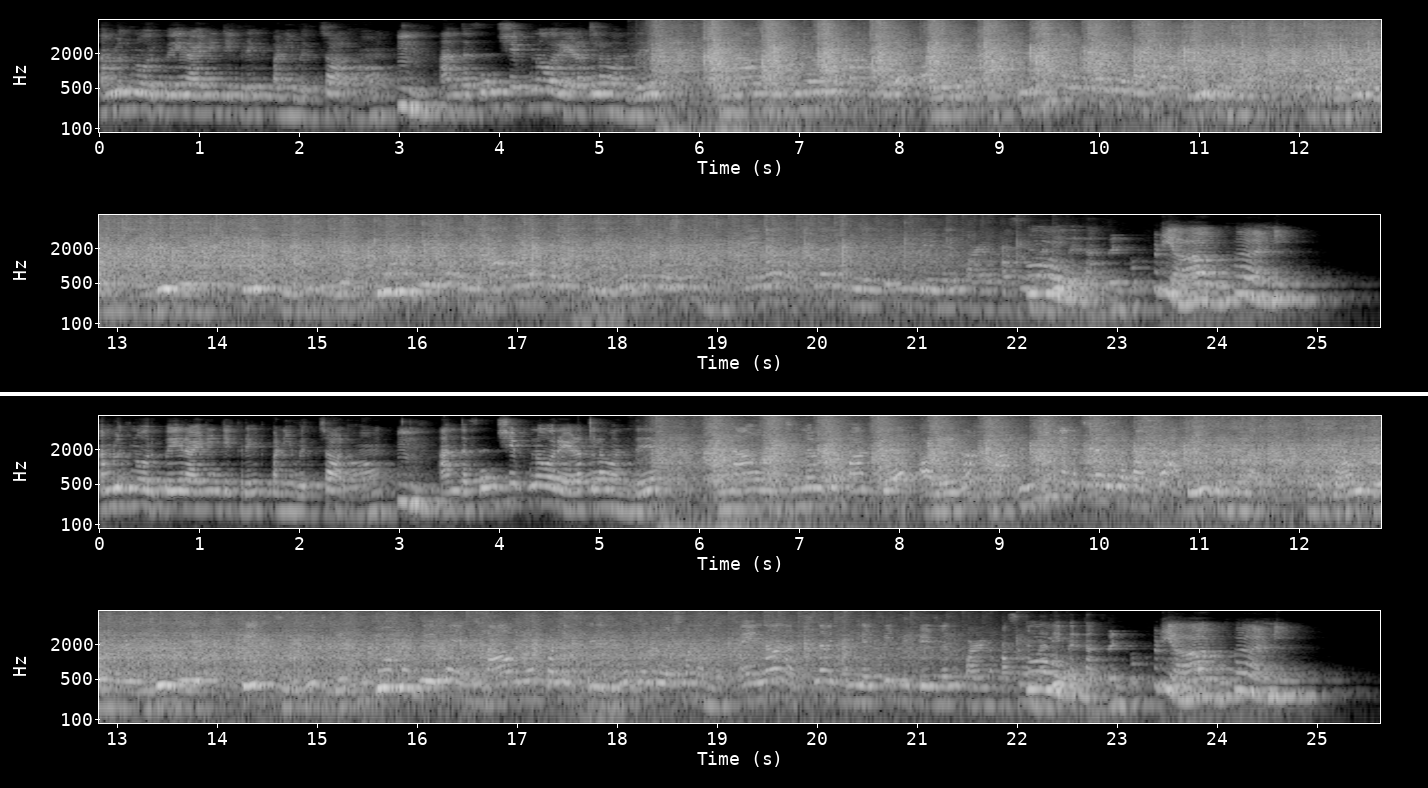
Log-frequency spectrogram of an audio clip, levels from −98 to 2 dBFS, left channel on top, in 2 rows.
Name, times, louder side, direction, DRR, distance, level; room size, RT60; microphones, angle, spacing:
voice 1, 0.0-2.8 3.4-5.6 6.2-11.6 12.0-23.1, right 3 dB, 70° right, 3 dB, 0.5 m, -30 dB
voice 2, 3.0-3.3 22.1-22.7 23.4-24.6, left 1 dB, ahead, -4 dB, 0.6 m, -28 dB
Applause, 5.4-22.0 22.3-22.4, left 2 dB, 80° left, 0.9 m, -28 dB
3.0 x 3.0 x 3.9 m, 1.1 s
head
